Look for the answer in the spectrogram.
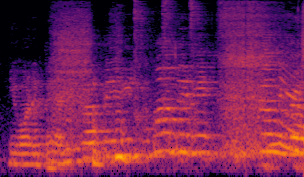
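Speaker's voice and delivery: high cooing pet talk; talking to a baby. Acted. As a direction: sweet-talk a shy dog. Coaxing dog with belly rub.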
